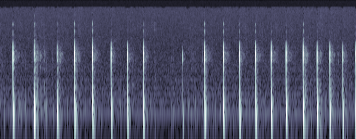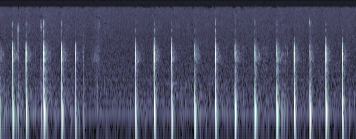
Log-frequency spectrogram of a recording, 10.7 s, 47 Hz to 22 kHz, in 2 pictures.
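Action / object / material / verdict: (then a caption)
scrape / felt-tip pen on acrylic plexiglass sheet / acrylic / none. A felt-tip pen makes dense, rapid hatching strokes on a flat, clear acrylic plexiglass sheet, producing about 39 sharp, clicky, scratchy taps that stop almost instantly. The strokes come in a quick, fairly steady rhythm with one short pause near the seven-second mark, over a faint low hum.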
